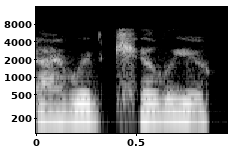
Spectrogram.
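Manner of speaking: a hushed killer's threat, staring him down; madman threat. Retold or imitated. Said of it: "the eyes of a madman and said".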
